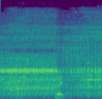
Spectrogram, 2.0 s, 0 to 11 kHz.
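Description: Rotary polisher running steadily at its lowest speed setting, around 600 rpm, with a constant high whine. A new wool pad spins under a wet hand that is pressed on it to strip off loose wool, with a denser hiss during the first second.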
